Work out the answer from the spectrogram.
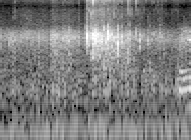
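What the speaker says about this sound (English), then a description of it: "put a little water in the bottom." Water poured from a tap into a cooking pot, a soft trickling rush that swells midway and lasts about two seconds.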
